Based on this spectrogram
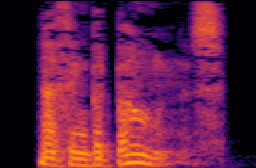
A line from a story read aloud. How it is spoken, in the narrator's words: Remy whispered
